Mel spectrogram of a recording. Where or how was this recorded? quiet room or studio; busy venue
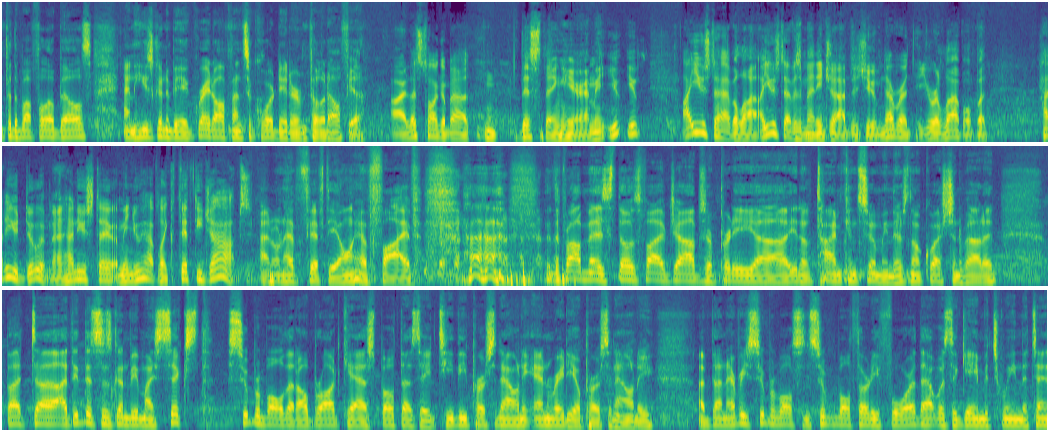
busy venue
